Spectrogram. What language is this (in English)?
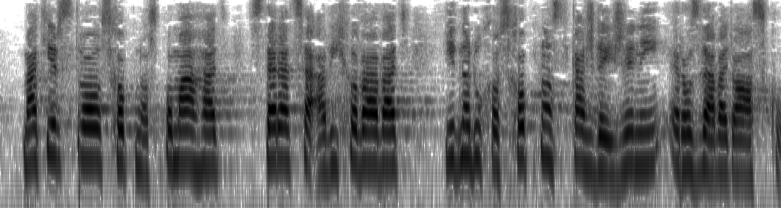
Slovak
